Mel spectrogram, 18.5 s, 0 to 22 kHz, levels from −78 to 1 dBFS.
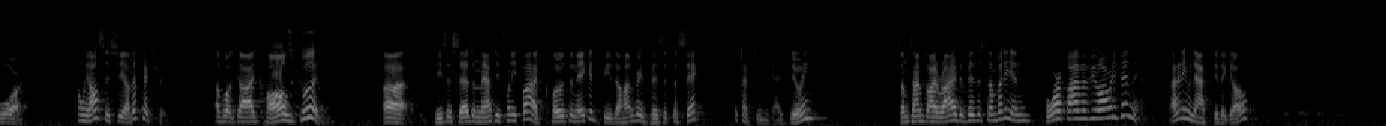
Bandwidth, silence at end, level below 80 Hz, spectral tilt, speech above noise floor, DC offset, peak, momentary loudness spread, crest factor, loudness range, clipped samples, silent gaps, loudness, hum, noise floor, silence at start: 19 kHz; 1.8 s; -78 dBFS; -5 dB/octave; 30 dB; under 0.1%; -30 dBFS; 14 LU; 18 dB; 7 LU; under 0.1%; none; -45 LUFS; 60 Hz at -75 dBFS; -75 dBFS; 0 s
